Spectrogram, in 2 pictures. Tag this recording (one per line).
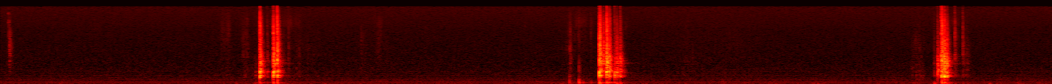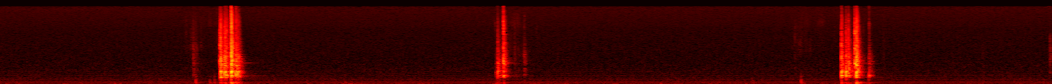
dual
close
phone
studio
fostex
rode
answer
home
distant
telephone
channel
office
light
pov
picking
perspective
unprocessed
up
mono
answering
foley
pick
akg
hanging
lightweight
hang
